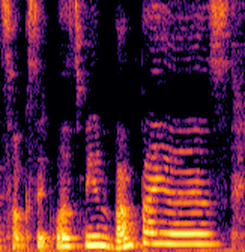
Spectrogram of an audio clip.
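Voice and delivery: high, slow, dramatic delivery; mock dramatic. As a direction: say it like a spooky tagline. Repeating the book's marketing hook.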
